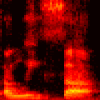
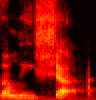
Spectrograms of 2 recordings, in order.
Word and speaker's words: Alicia: it I love it you were saying your name is Elisa um my name is Alicia so I have the sh sound at the end okay so yes I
